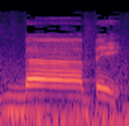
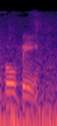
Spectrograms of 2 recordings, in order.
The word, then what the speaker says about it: Bauby: Jean-Dominique Barbie. Yeah, although you made that sound like it was 2 words, last word. Jean-Dominique Bauby.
